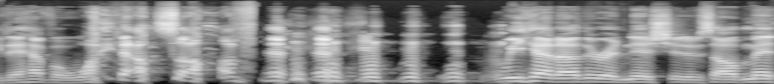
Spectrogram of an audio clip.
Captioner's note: laughing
